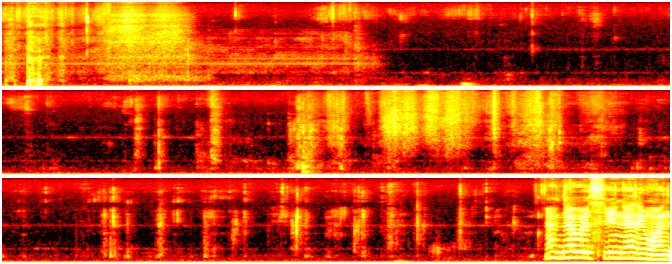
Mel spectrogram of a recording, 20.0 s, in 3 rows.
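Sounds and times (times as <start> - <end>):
chewing: 3.1 - 10.6, 12.0 - 18.8.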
